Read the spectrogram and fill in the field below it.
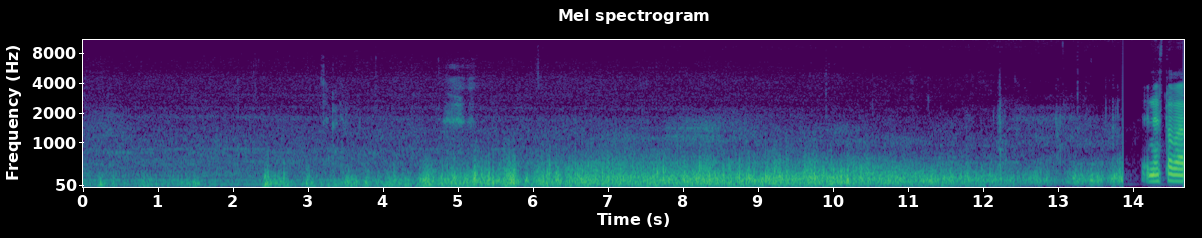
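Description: Wind blows in gusts across the microphone outdoors.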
